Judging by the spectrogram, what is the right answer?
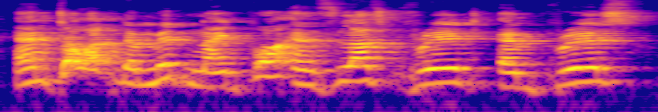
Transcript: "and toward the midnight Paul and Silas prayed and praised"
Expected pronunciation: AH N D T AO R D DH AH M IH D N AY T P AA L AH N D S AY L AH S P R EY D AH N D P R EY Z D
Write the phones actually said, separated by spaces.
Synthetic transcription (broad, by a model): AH N T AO W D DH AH M IH D N AY T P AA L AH N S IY L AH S P R EY D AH N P R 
